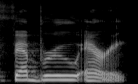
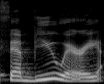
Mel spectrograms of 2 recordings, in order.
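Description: First: The r after the b is clearly pronounced. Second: The r after the b is left out. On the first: The word is said the way it is spelled. The speaker calls it right. "I say February" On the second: The word is said the common way, unlike its spelling. The speaker calls it wrong. "I don't say February"

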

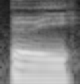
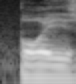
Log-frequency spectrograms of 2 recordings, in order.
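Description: First: The word is said in an American way. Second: The word is said in a non-American way.

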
